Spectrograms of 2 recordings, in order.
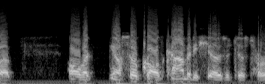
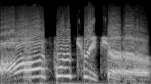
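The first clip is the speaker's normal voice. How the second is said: put-on cranky old British voice, pitched much higher. Recalling how he said his name in the commercials, cranky British Arthur Treacher voice. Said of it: "he kind of sounded like a cranky British guy where he would go".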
